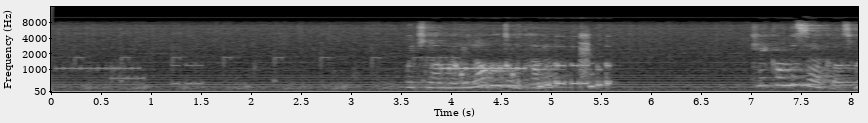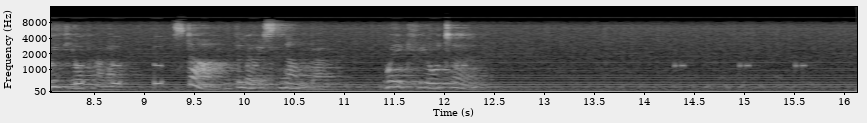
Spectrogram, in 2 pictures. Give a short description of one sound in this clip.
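Short electronic beeps chime now and then.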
